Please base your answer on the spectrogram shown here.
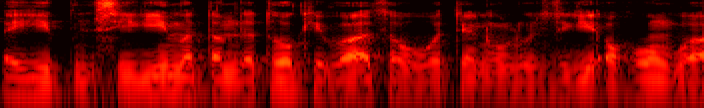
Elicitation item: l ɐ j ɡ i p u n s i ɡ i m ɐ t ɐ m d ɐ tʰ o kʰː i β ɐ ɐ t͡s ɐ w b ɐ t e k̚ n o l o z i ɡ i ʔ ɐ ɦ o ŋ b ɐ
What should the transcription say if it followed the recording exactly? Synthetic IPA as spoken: l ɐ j ɡ i p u n s i ɡ i m ɐ t ɐ m d ɐ tʰ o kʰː i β ɐ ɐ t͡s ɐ w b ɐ t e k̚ n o l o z i ɡ i ʔ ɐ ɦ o ŋ b ɐ

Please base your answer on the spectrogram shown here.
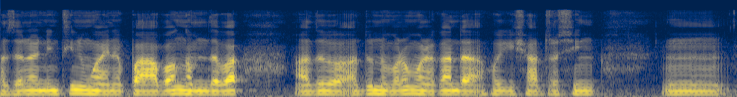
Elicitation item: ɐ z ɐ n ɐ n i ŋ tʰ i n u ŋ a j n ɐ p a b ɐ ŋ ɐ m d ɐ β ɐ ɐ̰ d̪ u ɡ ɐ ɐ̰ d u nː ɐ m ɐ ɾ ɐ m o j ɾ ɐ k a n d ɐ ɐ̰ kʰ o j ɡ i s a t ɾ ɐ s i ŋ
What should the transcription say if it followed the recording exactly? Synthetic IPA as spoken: ɐ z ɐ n ɐ n i ŋ tʰ i n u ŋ a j n ɐ p a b ɐ ŋ ɐ m d ɐ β ɐ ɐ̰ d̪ u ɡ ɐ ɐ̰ d u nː ɐ m ɐ ɾ ɐ m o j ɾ ɐ k a n d ɐ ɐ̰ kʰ o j ɡ i s a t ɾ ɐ s i ŋ

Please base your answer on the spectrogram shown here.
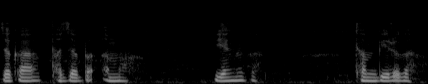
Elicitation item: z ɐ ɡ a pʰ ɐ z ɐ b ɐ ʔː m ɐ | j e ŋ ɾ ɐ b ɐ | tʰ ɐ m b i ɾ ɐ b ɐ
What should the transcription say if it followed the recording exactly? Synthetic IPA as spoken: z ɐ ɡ a pʰ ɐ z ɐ b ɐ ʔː m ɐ | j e ŋ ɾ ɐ ɡ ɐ | tʰ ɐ m b i ɾ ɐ ɡ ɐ

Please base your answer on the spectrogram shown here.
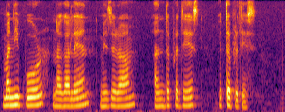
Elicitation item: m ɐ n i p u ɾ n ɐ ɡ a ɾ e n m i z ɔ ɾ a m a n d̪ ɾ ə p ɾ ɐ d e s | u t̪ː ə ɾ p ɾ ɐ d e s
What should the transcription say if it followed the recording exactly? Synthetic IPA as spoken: m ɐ n i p u ɾ n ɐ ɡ a l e n m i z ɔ ɾ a m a n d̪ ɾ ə p ɾ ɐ d e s | u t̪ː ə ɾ p ɾ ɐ d e s

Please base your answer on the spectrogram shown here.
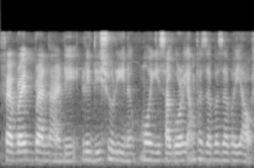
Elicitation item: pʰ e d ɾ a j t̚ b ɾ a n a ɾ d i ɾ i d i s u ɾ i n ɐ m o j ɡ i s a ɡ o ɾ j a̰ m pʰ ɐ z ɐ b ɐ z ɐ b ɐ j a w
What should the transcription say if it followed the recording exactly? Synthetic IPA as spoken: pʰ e b ɾ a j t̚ b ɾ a n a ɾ d i ɾ i d i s u ɾ i n ɐ m o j ɡ i s a ɡ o ɾ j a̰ m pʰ ɐ z ɐ b ɐ z ɐ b ɐ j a w

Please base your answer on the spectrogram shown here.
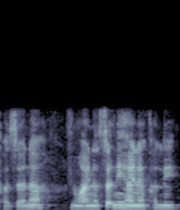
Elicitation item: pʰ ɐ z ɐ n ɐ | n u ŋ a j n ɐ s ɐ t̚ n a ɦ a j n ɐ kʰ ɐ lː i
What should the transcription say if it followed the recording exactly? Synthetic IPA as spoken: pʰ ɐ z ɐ n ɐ | n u ŋ a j n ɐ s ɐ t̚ n i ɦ a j n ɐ kʰ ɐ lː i

